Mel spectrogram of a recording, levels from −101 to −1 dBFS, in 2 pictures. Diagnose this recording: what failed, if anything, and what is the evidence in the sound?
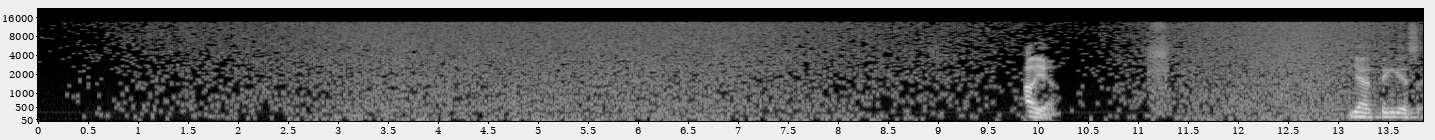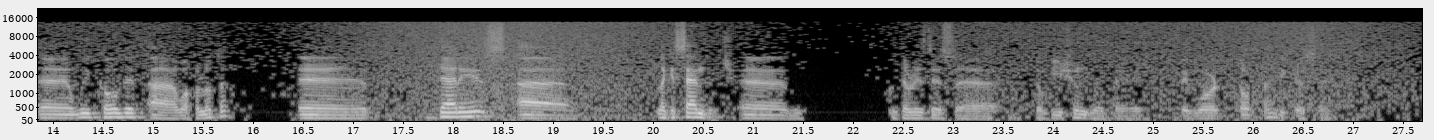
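The failure is overdone noise removal in the noise-reduction processing stage, present for the whole speech clip. The background between phrases drops, dotted with brief twinkling specks. The suppressor is set too aggressively. It pulls individual frequency bands down or off whenever they come close to its noise estimate. That strips out the real noise, but it also removes the quieter parts of the speech spectrum.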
